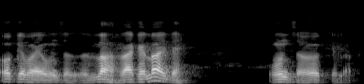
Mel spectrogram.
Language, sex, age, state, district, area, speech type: Nepali, male, 60+, West Bengal, Kalimpong, rural, spontaneous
